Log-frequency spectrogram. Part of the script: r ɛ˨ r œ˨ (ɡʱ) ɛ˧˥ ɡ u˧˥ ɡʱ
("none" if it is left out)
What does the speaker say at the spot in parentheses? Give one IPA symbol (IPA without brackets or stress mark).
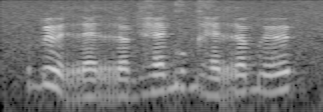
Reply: ɡʱ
